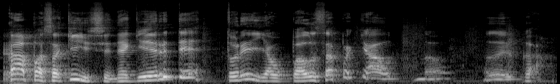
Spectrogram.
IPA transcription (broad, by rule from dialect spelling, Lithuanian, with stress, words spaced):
ˈkɑː pɐsɐˈkʲiːsʲɪ nʲɛˈɡʲɪrʲdʲɪ tʊˈrʲɪ jɛʊ ˈbɐlˠsɐ pɐˈkʲɛlˠt ˈnʊ ˈnʊ ɪ ˈkɑː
